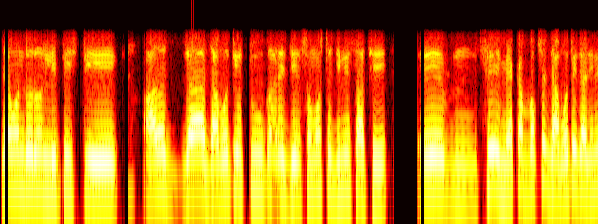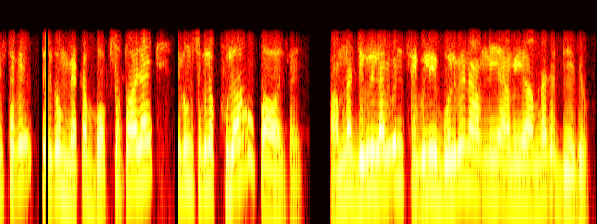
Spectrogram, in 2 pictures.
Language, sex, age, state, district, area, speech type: Bengali, male, 18-30, West Bengal, Bankura, urban, conversation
